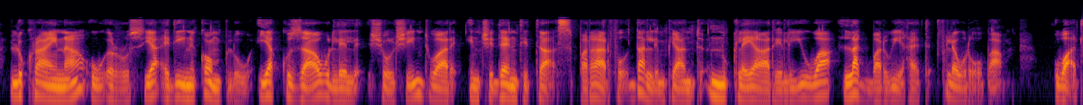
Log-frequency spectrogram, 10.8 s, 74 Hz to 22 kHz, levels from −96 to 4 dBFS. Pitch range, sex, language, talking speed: 125-180 Hz, male, English, 105 wpm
